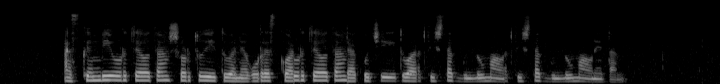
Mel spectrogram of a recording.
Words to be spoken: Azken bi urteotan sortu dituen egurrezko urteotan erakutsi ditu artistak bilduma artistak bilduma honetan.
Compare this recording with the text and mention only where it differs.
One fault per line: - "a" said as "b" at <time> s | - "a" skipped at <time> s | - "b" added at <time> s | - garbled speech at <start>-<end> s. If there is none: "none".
none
